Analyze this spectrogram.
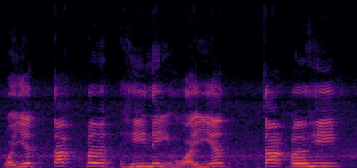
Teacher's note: تق نہیں کہنا، تا جو مشدد ہے زور اس پہ دینا ہے، قاف صرف ساکن ہے، اس پہ زور دے کے مشدد کر کے ہم نے قلقلہ نہیں کرنا.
